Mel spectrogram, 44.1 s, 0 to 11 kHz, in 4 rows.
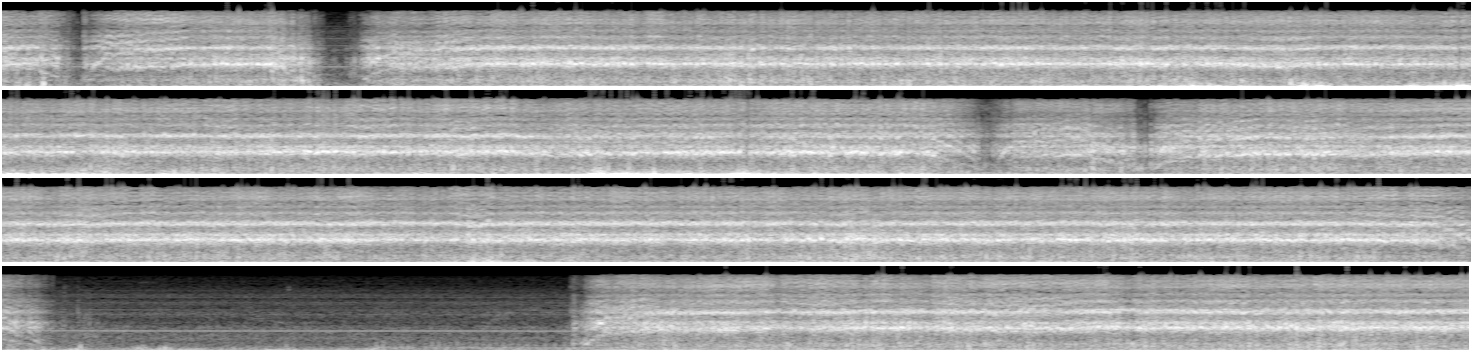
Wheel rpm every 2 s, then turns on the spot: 190, 140, 230, 230, 230, 230, 230, 220, 190, 100, 180, 220, 230, 230, 230, 230, 120, 0, 30, 210, 220, 230.
none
